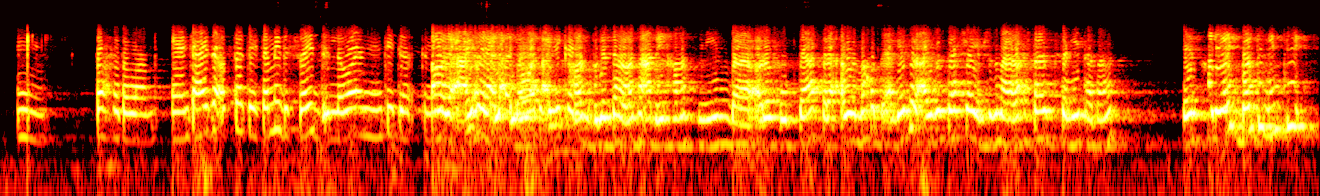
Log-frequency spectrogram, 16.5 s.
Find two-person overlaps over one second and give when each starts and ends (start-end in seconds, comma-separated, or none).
5.4-7.4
